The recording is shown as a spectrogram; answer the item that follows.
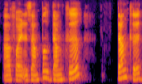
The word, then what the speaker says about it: danke: Danke, the first syllable is stressed, and in it includes all the highest pitch, longest duration, and maximum intensity.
